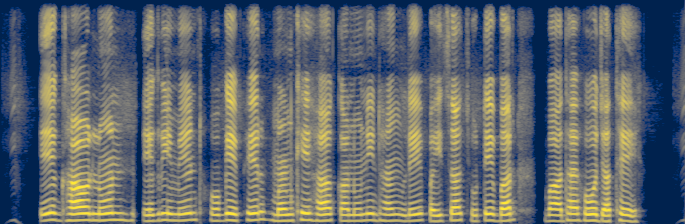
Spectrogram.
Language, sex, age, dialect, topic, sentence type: Chhattisgarhi, female, 60-100, Eastern, banking, statement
